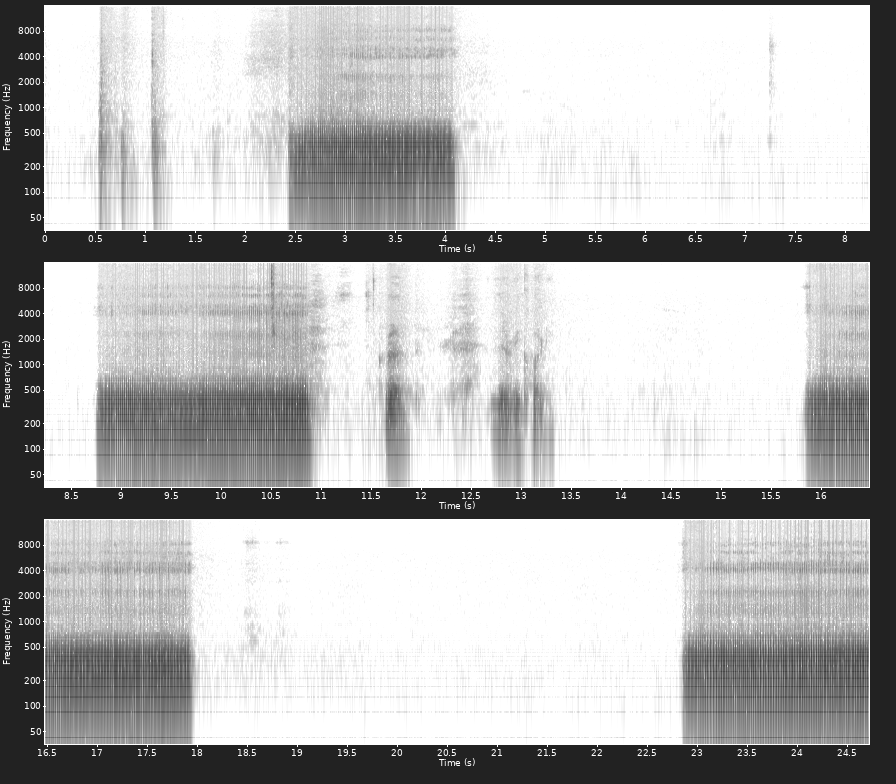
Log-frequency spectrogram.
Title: Sleepy dog. Snoring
